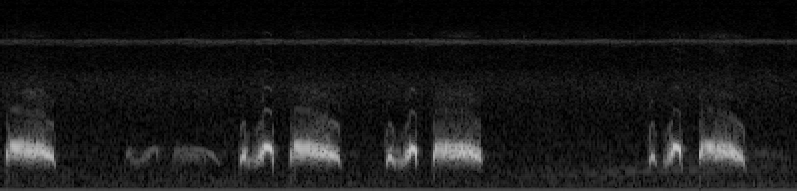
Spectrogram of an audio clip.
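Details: A spotted dove in Ninh Thuận, Vietnam, repeats its loud cooing phrase four times. Each phrase has two short rising notes and a drawn-out buzzy coo. One faint distant coo phrase is heard early on, and the setting is otherwise quiet.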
